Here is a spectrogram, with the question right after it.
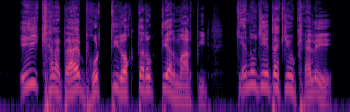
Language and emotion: Bengali, disgusted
